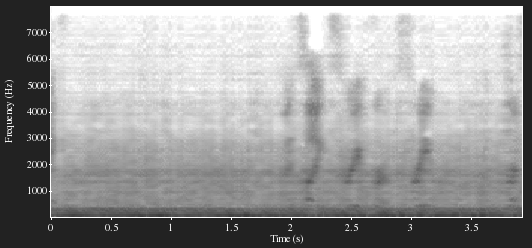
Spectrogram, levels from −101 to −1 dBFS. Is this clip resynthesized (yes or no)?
yes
